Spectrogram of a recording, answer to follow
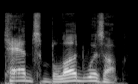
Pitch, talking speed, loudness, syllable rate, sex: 140 Hz, 175 wpm, -16 LUFS, 3.2 syllables/s, male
